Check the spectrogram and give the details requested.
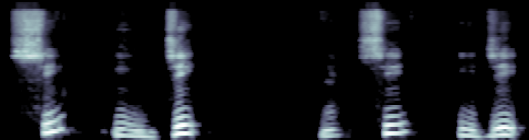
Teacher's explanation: O S e o Z, anterior à vogal I, são realizados respectivamente como, shi e ji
